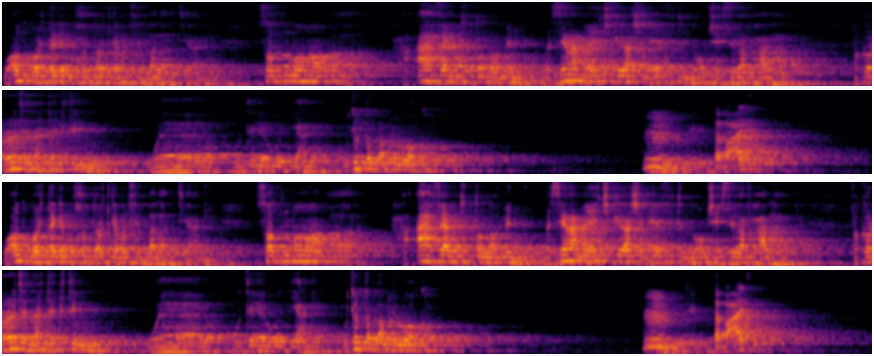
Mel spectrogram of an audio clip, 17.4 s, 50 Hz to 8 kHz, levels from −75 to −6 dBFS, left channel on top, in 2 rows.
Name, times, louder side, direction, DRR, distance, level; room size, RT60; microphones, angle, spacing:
voice 1, 0.0-2.2 2.6-3.6 3.9-7.9 8.5-9.7 10.1-13.0, right 2 dB, 90° right, 3 dB, 1.3 m, -27 dB
voice 2, 15.1-16.2, right 2 dB, 50° right, 2 dB, 1.5 m, -27 dB
12.5 x 9.0 x 6.6 m, 2.3 s
head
